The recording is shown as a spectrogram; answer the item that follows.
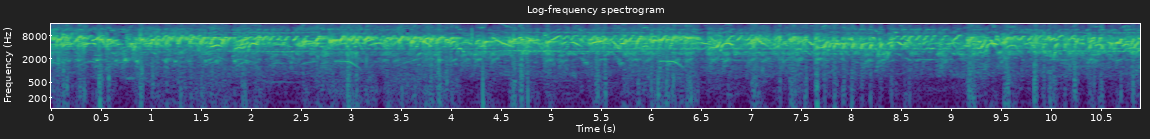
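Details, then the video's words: Lure recording of many small birds calling noisily, used to draw birds in for catching: an unbroken wall of shrill, overlapping chirps and twitters, with a few short sliding whistles surfacing through the din. "suara pikat burung kecil ribut"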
